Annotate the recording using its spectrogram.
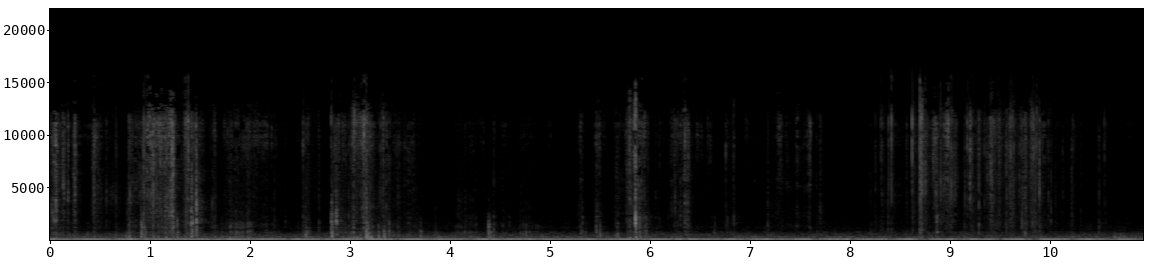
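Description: A paper warranty card and packaging being handled: irregular rustles and light taps, with one sharper click about six seconds in, over a steady low hum.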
